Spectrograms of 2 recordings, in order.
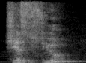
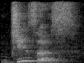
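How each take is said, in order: First: The name is pronounced the French way. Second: The name is pronounced the English way. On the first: "Os franceses dizem" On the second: "Os povos de língua inglesa dizem"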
